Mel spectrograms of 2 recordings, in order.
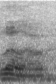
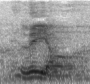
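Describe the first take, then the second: First: The second consonant sounds like an L. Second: The second consonant sounds like a Y. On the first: The speaker calls it wrong. "instead of" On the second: The speaker calls it right. "the L is pronounced like a Y"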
